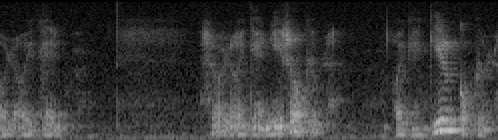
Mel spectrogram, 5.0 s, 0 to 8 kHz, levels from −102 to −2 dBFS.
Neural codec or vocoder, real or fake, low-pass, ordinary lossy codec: none; real; none; none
